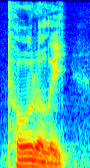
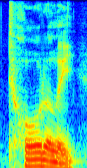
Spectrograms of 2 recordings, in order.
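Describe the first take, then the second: First: The middle consonant is a soft flapped D. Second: The same.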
